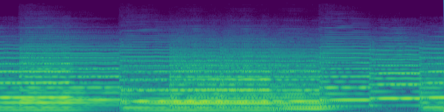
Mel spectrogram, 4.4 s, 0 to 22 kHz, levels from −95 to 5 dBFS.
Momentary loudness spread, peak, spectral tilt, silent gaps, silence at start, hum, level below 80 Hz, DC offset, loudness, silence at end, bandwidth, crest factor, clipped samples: 5 LU; 0 dBFS; -7.5 dB/octave; none; 0 s; none; -36 dBFS; under 0.1%; -15 LUFS; 0 s; 8.4 kHz; 14 dB; under 0.1%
